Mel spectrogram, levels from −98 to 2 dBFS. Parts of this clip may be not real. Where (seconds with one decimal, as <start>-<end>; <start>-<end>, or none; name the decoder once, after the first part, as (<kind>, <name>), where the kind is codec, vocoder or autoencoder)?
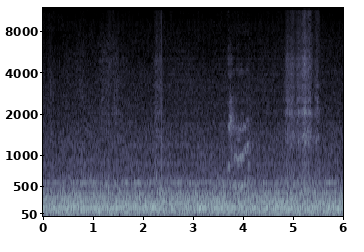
2.5-3.1 (autoencoder, DAC-VAE); 3.5-5.3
